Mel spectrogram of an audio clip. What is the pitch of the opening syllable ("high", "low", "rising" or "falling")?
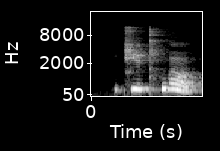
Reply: high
